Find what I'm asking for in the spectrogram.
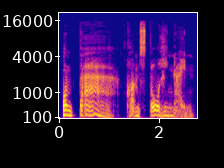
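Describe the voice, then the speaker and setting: A sinister old forest mother from a fairy tale, put on by a male narrator. She speaks slowly and ominously in a lifted, lilting voice, cold and vengeful, recorded dry. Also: fairly high pitch, lively intonation, breathy edge, no echo, voice pushed up, heavily acted. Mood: cold, threatening. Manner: slow, ominous.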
